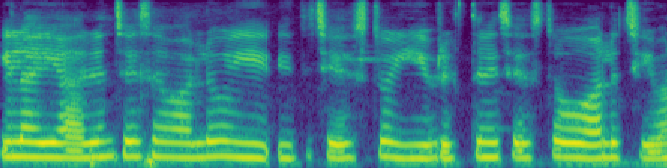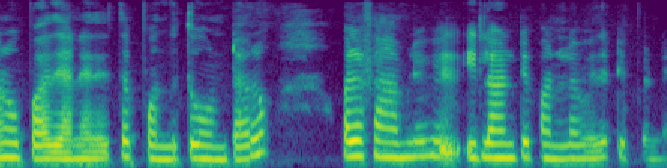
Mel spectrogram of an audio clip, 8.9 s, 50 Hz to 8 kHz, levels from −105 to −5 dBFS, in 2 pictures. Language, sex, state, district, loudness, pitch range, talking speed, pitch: Telugu, male, Telangana, Nalgonda, -17 LUFS, 230-260 Hz, 170 wpm, 245 Hz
